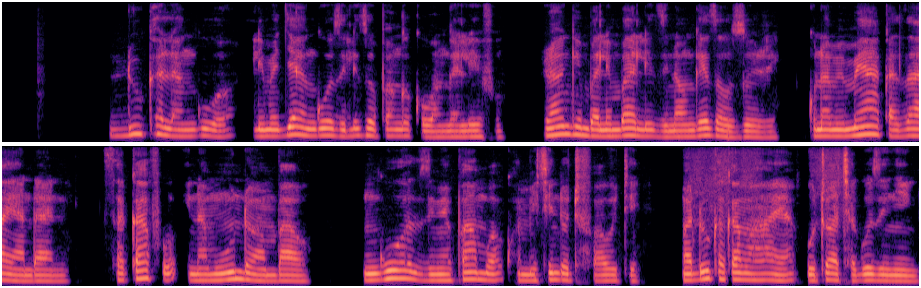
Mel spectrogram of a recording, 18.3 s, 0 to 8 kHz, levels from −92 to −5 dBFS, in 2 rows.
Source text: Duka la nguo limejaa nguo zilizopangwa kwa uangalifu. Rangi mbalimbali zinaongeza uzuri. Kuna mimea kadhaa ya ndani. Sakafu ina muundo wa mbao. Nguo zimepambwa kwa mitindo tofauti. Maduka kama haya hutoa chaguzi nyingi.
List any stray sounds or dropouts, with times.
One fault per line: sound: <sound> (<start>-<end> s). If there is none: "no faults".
no faults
